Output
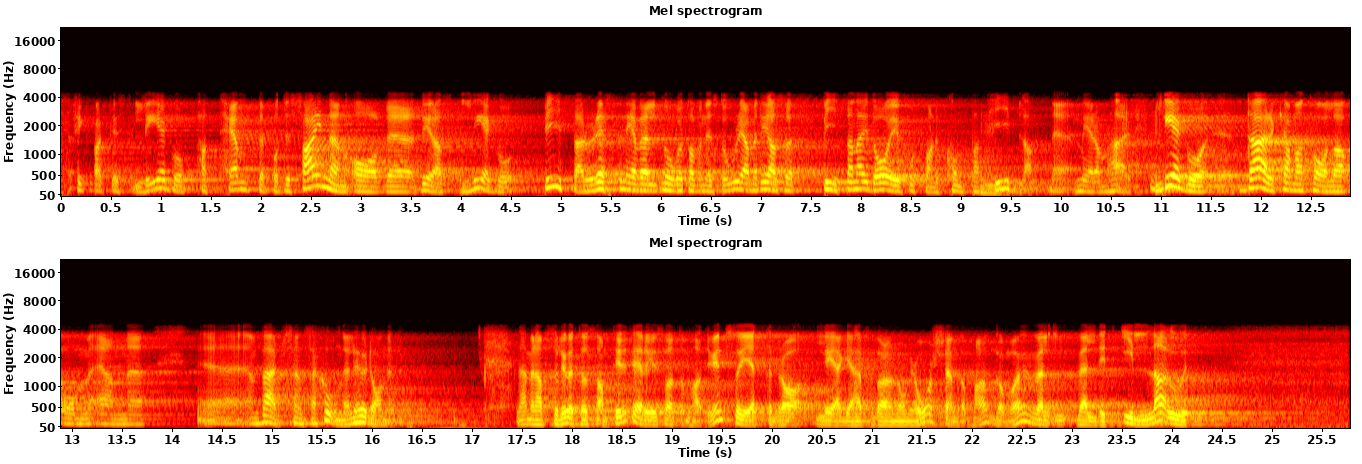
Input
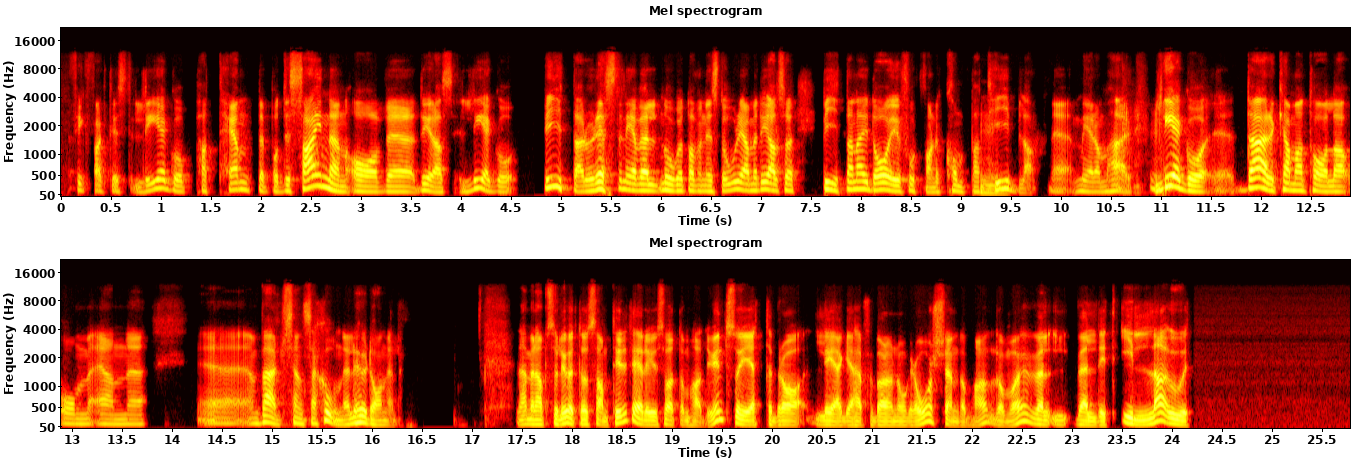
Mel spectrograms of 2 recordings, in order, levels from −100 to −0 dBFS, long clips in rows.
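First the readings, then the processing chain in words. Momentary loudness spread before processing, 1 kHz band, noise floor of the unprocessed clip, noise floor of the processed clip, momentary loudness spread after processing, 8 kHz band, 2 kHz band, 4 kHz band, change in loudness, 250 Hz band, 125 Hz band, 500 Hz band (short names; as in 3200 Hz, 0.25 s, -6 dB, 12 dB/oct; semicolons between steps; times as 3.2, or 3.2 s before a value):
12 LU, -5.0 dB, -68 dBFS, -46 dBFS, 13 LU, under -40 dB, -5.0 dB, -5.5 dB, -5.0 dB, -4.5 dB, -4.5 dB, -4.5 dB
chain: upward compressor, threshold -22 dBFS; downsampling 8000 Hz; spring tank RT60 3 s, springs 40/57 ms, chirp 45 ms, DRR 8.5 dB; gain -5.5 dB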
